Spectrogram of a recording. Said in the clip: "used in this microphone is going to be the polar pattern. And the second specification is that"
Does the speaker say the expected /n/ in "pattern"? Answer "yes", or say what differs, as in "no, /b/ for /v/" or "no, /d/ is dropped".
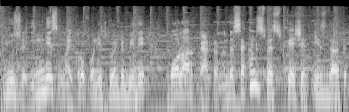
yes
